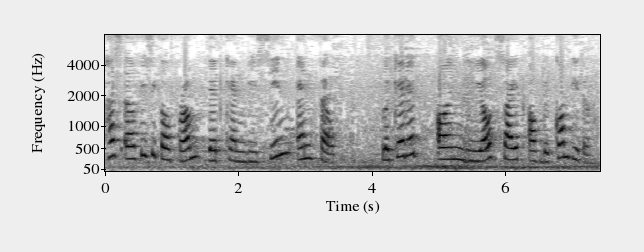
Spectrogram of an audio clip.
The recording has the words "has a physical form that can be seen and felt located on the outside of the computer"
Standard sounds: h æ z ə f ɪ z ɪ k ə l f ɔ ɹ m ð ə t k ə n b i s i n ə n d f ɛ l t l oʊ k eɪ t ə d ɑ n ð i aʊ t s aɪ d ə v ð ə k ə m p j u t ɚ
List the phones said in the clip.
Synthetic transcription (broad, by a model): h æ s ə f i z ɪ k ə l f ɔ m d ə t k ə n b i s i n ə n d f ɛ l t l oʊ k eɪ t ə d ɑ n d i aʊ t s aɪ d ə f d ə k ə m p j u t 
